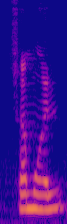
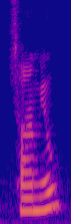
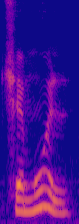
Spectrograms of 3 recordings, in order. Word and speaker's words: Samuel: En español Samuel, en inglés Samuel y en hebreo Shemuel, pero es la misma persona.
